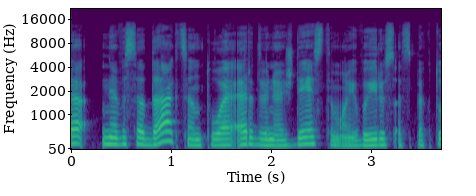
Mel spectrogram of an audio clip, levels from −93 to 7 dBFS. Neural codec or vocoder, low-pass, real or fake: none; 14.4 kHz; real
